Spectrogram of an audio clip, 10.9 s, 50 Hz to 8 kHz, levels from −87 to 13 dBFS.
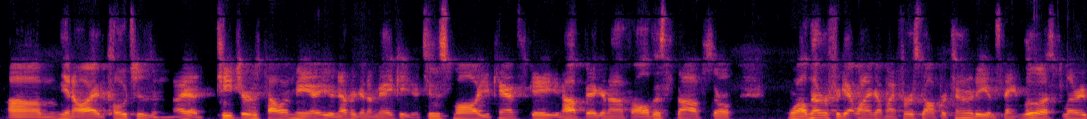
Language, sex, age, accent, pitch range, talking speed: English, male, 30-49, American, 125-160 Hz, 255 wpm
